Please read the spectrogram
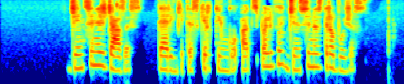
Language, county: Lithuanian, Vilnius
